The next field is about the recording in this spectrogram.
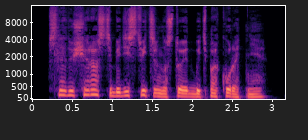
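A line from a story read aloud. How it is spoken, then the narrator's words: Low-voiced agreement. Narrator (Russian): вполголоса согласилась Серафима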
